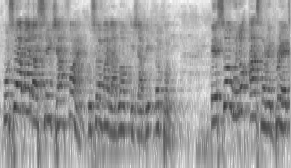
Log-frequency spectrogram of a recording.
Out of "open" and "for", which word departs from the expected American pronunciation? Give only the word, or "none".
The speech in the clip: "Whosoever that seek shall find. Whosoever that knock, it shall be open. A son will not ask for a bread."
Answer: none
